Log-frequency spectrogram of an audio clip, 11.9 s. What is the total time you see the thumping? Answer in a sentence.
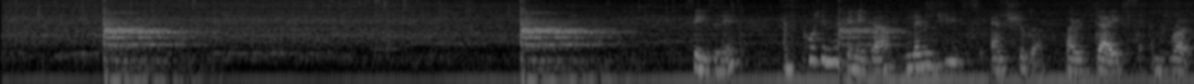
You can hear the thumping for 3 seconds altogether.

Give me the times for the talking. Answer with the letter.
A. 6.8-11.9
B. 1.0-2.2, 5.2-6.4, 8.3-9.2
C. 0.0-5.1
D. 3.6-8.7
A.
